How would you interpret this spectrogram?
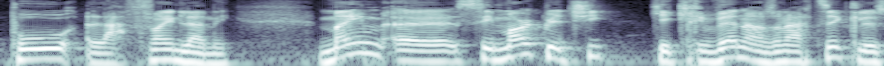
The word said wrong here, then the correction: Recchi: Mark Richie ou Mike Richie? – Richie, R-E-C-C-H-I, là? – Mark Recchie. – Recchie, excuse-moi.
